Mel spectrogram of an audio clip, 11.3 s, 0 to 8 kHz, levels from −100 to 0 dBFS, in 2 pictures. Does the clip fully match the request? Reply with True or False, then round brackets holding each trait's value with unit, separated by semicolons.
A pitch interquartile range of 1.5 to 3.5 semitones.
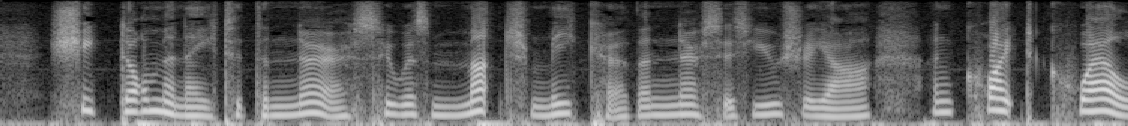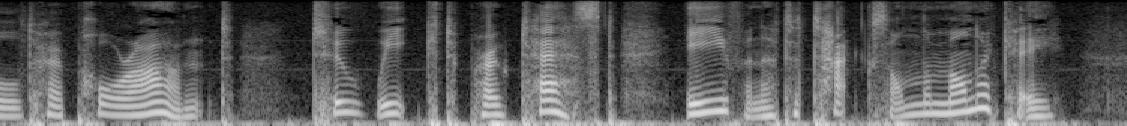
False (4.8 semitones)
